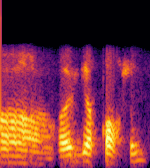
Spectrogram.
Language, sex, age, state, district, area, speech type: Assamese, male, 45-60, Assam, Nalbari, rural, conversation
